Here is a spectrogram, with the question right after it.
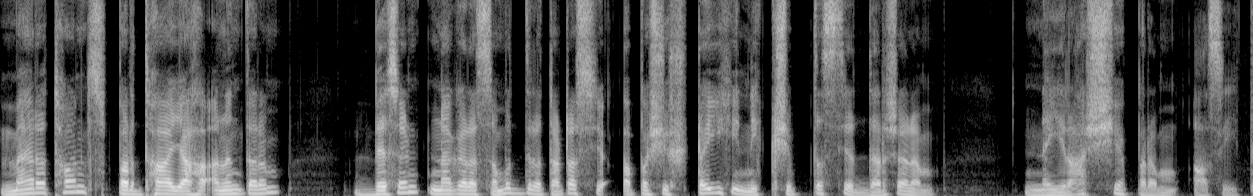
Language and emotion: Sanskrit, sad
